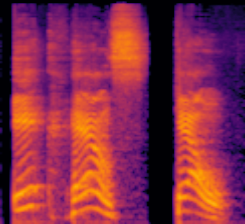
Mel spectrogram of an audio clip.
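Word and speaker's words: יחזקאל: Seu nome hebraico é Ehezkel. É um pouco difícil a pronúncia, mas fica tranquilo.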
